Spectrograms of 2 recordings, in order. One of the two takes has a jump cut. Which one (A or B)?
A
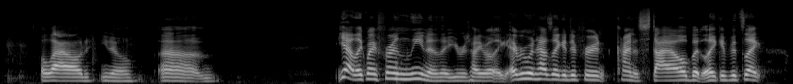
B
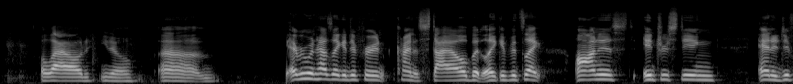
B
